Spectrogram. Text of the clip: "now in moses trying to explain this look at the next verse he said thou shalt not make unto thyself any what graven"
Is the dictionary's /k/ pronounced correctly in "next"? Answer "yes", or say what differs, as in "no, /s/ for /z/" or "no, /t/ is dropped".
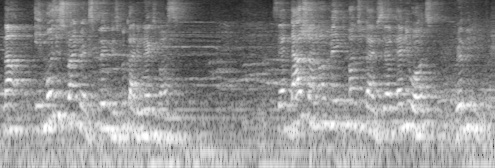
yes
